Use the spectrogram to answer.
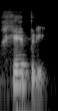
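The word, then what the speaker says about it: Khepri: relaciona con el dios Kepri, pronunciando más o menos como Jepri, nombre manejado renglones arriba,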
